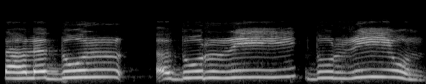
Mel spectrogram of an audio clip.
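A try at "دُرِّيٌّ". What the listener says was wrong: হ্যাঁ, সঠিক হয়েছে।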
